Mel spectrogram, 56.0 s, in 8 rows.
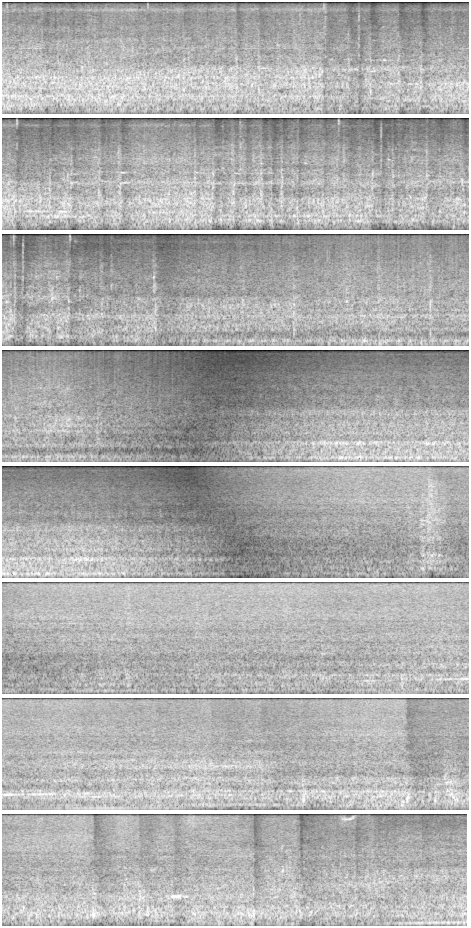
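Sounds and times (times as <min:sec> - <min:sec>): train wheels clicking over rail joints: 0:00.0 - 0:20.5, 0:34.1 - 0:34.9, 0:40.8 - 0:55.4.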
